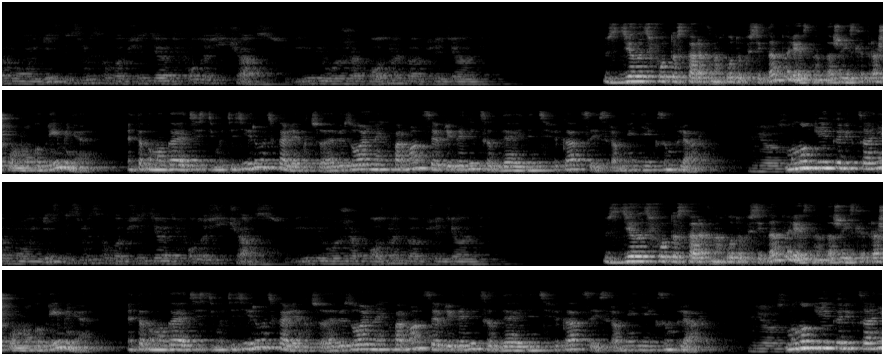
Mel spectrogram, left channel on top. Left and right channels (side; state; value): both; normal; correlation 0.72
